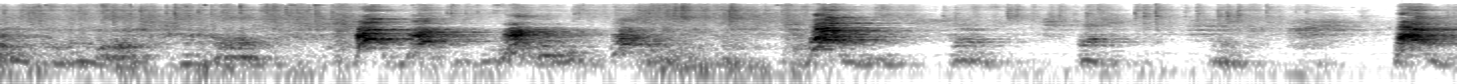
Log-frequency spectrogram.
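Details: Japanese Chin dogs, mama and papa fighting while the daughter sides with mommy; a few sharp yips and barks spaced about a second apart over a low grumbling background.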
